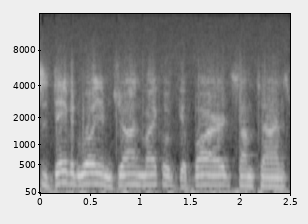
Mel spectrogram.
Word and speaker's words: Gibbard: Hi there, this is David William John Michael Gibbard, sometimes pronounced Gibbard, and I come from Stratford, Ontario, Canada, home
